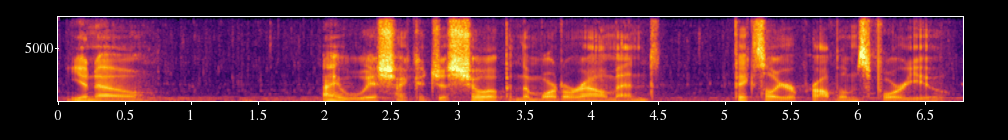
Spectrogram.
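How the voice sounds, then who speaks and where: A man's voice: very deep voice, level tone, measured pace, background noise. A man playing a death god's smug, lovestruck young son in a romantic audio roleplay, talking casually and teasingly to the listener. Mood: quietly fond.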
